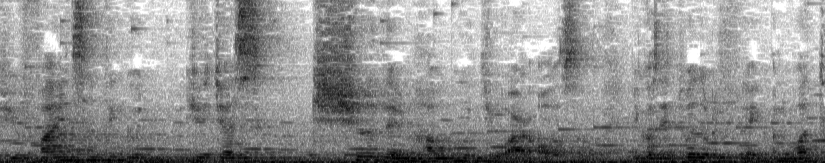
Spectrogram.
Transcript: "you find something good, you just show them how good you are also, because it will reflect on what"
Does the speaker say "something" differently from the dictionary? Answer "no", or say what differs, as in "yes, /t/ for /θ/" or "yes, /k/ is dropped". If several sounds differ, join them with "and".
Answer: yes, /t/ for /θ/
